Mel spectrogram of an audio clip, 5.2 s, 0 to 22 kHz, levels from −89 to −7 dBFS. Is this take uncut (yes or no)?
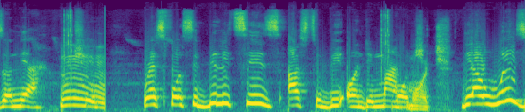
no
